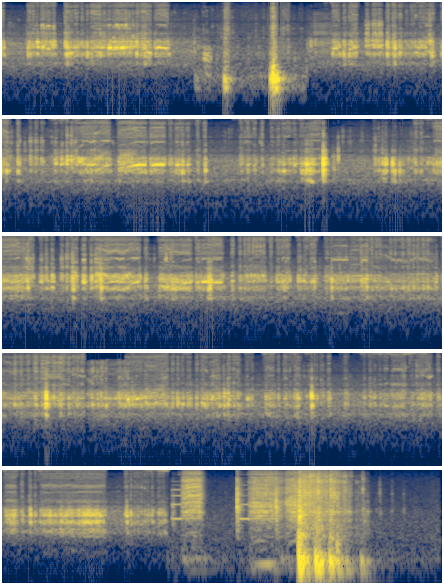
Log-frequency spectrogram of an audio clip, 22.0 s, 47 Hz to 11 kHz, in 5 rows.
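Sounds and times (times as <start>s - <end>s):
small electric motors whirring: 3.1s - 21.2s
plastic gears clicking and scraping: 3.1s - 21.7s
robot falling with clattering thud: 20.2s - 21.4s.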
